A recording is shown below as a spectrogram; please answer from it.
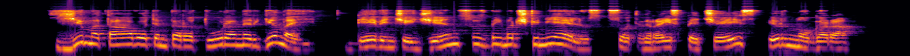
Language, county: Lithuanian, Alytus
